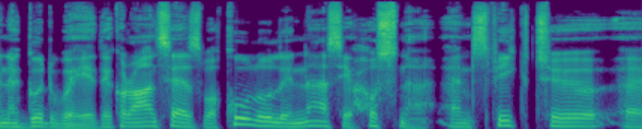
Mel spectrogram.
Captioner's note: speaks Arabic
